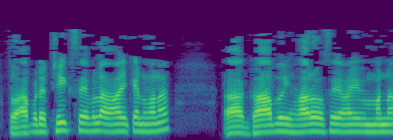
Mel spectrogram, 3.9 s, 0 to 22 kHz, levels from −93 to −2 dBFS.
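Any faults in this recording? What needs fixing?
The speech rings and sounds washy throughout. A hiss swells and fades with the voice. Nothing is present above 10.1 kHz. This is likely WMA compression: long transform blocks smear quantisation noise across tens of milliseconds, which fits a bitrate near 32 kbps. Re-encode from the original source at a higher bitrate, or with a modern codec.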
